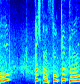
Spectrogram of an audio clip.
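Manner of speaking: silly disbelieving voice. Speaking to a teammate who just died in the game, in a goofy incredulous voice. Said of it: "I've activated Goofy Goofy voice of incredulous".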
